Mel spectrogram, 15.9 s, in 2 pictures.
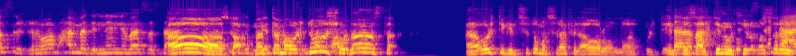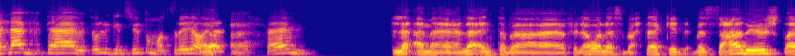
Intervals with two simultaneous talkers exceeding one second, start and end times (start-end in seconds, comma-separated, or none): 1.7-3.6, 6.7-8.1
